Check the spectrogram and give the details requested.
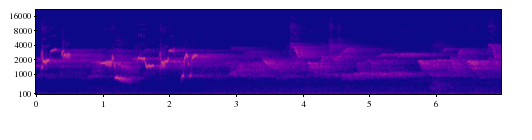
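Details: A white-rumped shama sings in competition against a TV, with tail beats and rapid beak work. Loud clipped whistles and clicks come first, then a flowing run of stepped, sliding whistled notes.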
